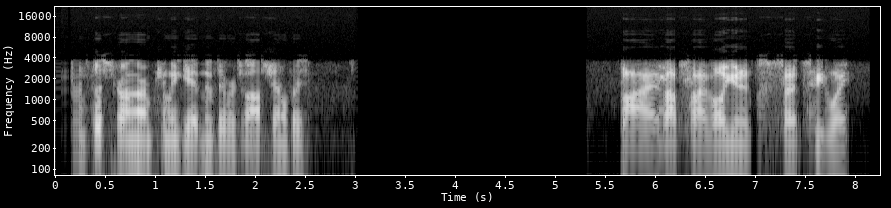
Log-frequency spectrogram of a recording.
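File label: Police Northeast District Dispatch; Raleigh; p25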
